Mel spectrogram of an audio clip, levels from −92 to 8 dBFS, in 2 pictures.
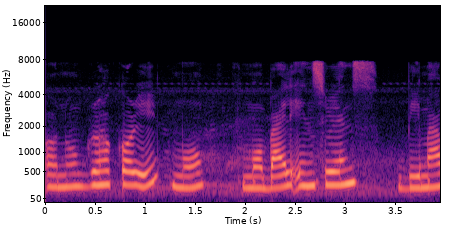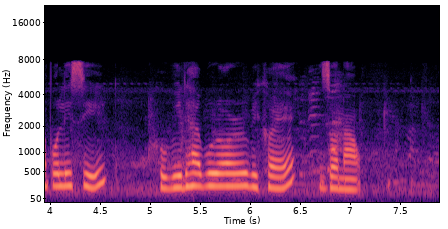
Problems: constant background noise, continuous background conversations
